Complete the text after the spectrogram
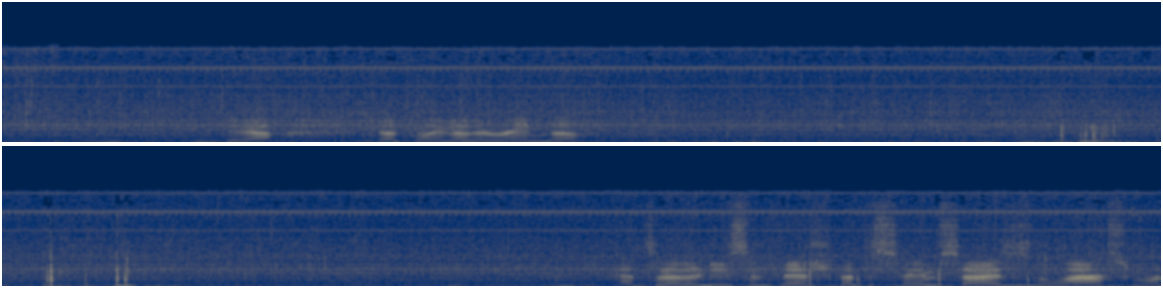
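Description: River water ripples and laps gently.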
